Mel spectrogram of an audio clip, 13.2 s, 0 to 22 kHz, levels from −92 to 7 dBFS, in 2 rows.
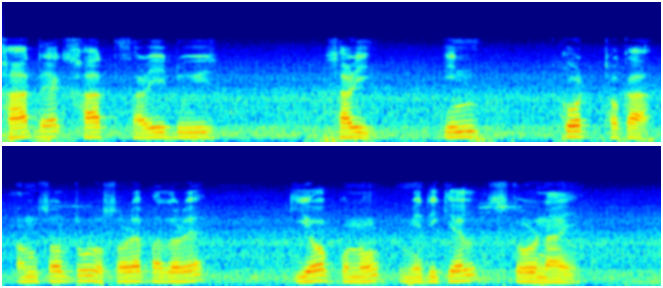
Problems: constant background noise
